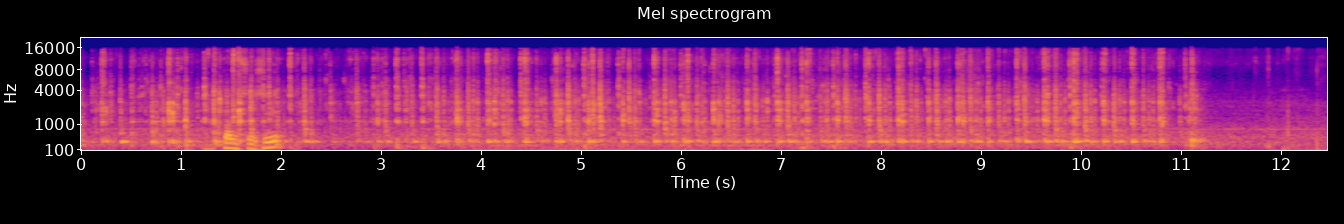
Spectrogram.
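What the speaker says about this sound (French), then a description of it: "vous prenez votre fouet et vous commencez à fouetter gentiment votre préparation" A hand whisk beats a preparation in a bowl, a fast steady metallic ticking that runs for several seconds and then stops abruptly, with a brief spoken phrase near the start.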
